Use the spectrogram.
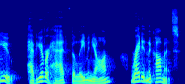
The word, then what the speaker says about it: filet mignon: It's not filet mignon, it's filet mignon. We use the ah sound, the open ah. Ah, like hot and stop. Filet mignon. Filet mignon. It's a French word, but we pronounce it like this in American English.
